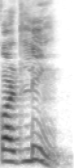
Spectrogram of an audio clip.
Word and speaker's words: cuddly: एंड यहां देखेंगे CUDDLY कर्डली पढ़ेंगे, कुडली नहीं पढ़िएगा।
